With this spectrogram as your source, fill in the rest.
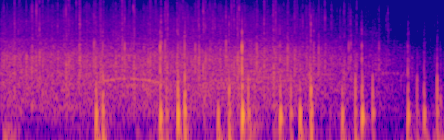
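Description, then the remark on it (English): A crowd applauding and cheering, with sharp, irregular claps over a steady wash of crowd noise that thins out near the end. “We weave our way out of the still cheering crowd under the pretense of finding some snacks”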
